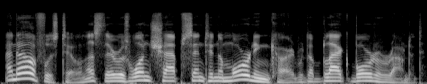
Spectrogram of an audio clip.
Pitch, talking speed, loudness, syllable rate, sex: 145 Hz, 280 wpm, -17 LUFS, 6.0 syllables/s, male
